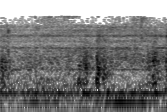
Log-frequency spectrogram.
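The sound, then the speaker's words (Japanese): A JR Kyushu Yufuin no Mori sightseeing train rumbles steadily, heard from inside a carriage after departing Hakata Station on time, a low continuous drone with faint knocks and rattles rising now and then, with no voices. “湯布院の森号は博多駅を時間通りに発車をしました。”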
